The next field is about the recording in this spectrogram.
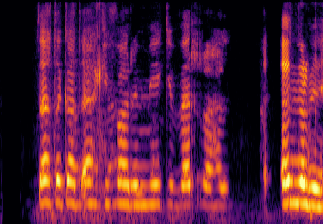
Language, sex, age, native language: Icelandic, male, 12, Icelandic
